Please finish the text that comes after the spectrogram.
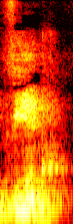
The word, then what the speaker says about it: viennent: Je viens, tu viens, il, elle, on vient, nous venons, vous venez, il, elle, viene. Viene. Hasta aquí se pronuncia. Viene.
